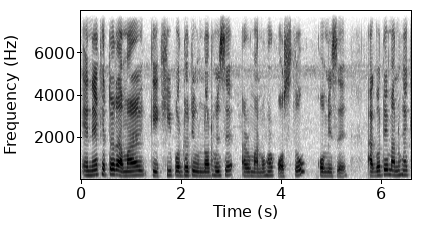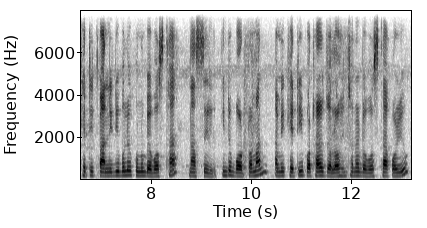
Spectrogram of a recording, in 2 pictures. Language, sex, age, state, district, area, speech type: Assamese, female, 60+, Assam, Dhemaji, rural, spontaneous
